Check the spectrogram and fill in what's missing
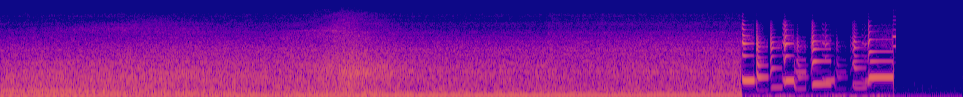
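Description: A phone call is placed and rings out: a steady low engine or road hum runs first, then the electronic ringtone sounds loudly for about a second before cutting to silence.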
